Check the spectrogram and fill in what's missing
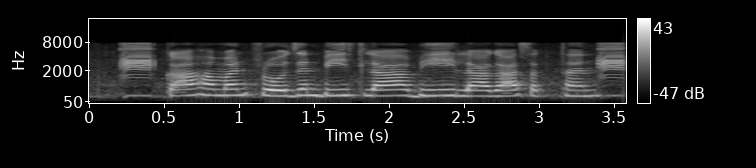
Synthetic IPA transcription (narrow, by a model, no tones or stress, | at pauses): kãːɦɐmənɪfɾoːd͡ʑənbiːslaːbʱilaːɡaːsɐkt̪ʰənɪ̆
